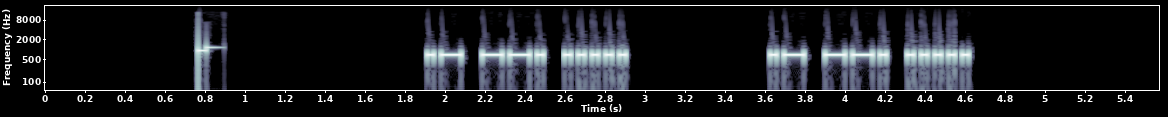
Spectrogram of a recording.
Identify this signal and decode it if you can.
Morse code, heard as a keyed tone, about 36 wpm, 700 Hz. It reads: AG5 AG5
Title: USA Call Sign Prefixes - Repeated 2x - 35wpm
